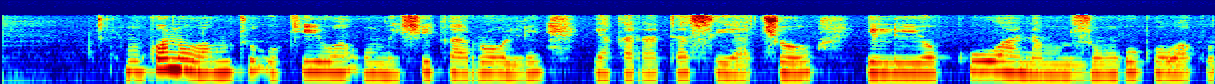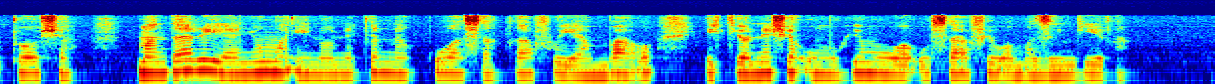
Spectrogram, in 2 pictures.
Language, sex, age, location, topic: Swahili, female, 25-35, Nairobi, health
